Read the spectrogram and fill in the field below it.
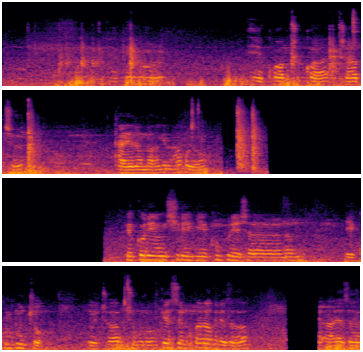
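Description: Metal fittings click and clink as gloved hands work on an air conditioner's service valves.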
